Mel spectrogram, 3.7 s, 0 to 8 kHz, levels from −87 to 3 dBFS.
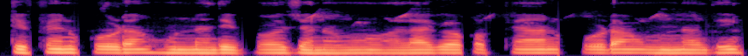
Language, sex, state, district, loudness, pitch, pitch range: Telugu, male, Andhra Pradesh, Sri Satya Sai, -15 LUFS, 120 Hz, 120-130 Hz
